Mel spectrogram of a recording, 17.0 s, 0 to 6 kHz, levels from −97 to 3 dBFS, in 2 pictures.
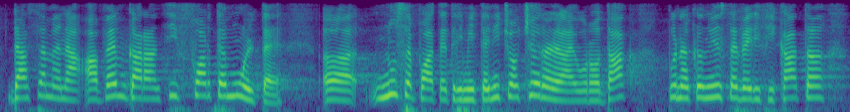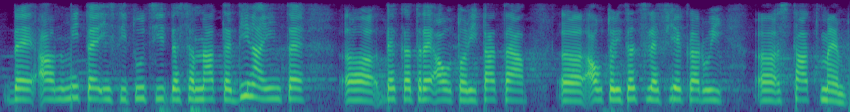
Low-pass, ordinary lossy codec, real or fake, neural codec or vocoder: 5.4 kHz; none; fake; autoencoder, 48 kHz, 128 numbers a frame, DAC-VAE, trained on Japanese speech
